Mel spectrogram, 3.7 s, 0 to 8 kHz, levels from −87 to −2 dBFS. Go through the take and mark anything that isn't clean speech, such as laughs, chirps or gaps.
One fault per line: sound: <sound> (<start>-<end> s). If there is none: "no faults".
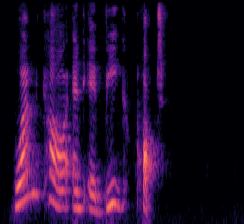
no faults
